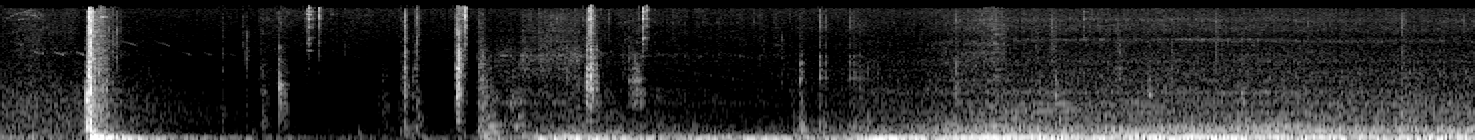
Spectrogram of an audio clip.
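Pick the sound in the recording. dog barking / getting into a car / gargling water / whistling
getting into a car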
